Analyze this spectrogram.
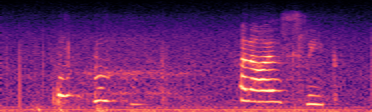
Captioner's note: yawns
